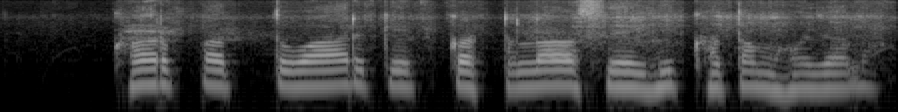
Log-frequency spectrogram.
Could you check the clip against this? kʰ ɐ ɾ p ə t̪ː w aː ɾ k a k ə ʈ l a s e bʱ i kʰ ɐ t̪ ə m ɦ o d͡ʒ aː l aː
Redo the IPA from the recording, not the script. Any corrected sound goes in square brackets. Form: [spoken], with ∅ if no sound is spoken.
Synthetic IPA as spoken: kʰ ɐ ɾ p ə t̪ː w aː ɾ k [e] k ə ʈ l a s e bʱ i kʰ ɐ t̪ ə m ɦ o d͡ʒ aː l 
